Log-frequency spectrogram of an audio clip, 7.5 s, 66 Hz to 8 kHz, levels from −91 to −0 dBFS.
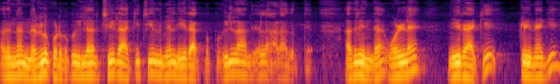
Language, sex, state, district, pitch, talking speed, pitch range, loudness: Kannada, male, Karnataka, Mysore, 110 Hz, 160 wpm, 105-120 Hz, -17 LUFS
